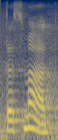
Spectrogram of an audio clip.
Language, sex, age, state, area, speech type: Sanskrit, male, 18-30, Delhi, urban, spontaneous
